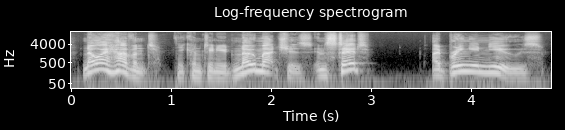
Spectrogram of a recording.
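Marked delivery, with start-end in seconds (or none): 0.1-0.9 firmer, higher and louder denial; a little stronger. A narrator's reading. Ford answers the captain, a little stronger. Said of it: "be a little stronger on the subject". 1.6-4.7 raised, louder announcement; a little stronger. A narrator's reading. Ford addresses the captain with news, a little stronger. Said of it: "be a little stronger on the subject".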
